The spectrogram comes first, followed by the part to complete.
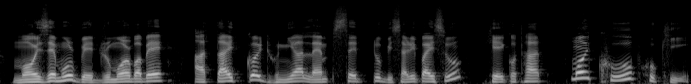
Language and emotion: Assamese, happy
